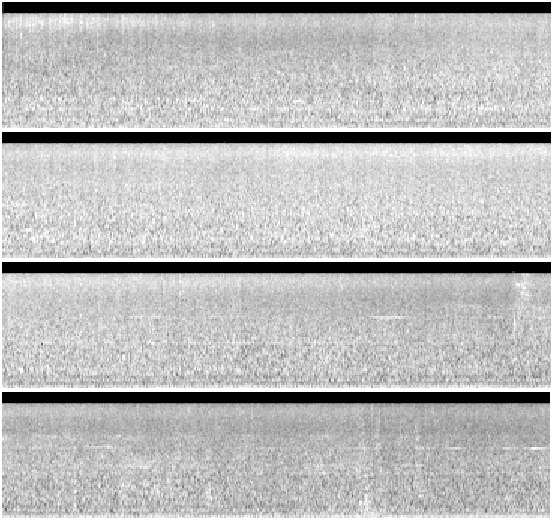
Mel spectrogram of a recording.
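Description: A ferry's engine running steadily with a low, even hum, under a constant rush of water and wind.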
